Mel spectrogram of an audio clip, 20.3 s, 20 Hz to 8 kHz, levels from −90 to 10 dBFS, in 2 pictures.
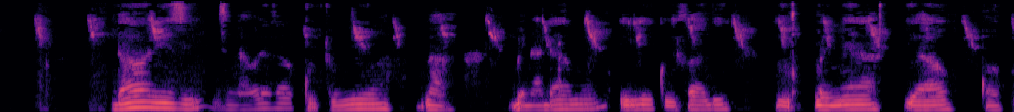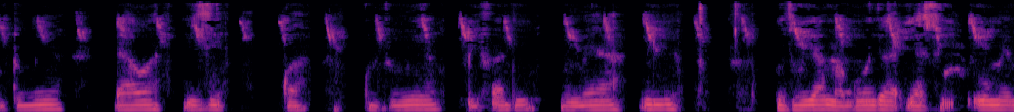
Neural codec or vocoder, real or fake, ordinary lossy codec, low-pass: codec, 44.1 kHz, 7.8 kbps, Pupu-Codec; fake; MP3, 32 kbps; 7.2 kHz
